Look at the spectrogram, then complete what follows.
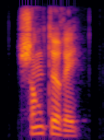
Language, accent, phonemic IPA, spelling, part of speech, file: French, France, /ʃɑ̃.tʁe/, chanterez, verb, LL-Q150 (fra)-chanterez.wav
- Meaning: second-person plural future of chanter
